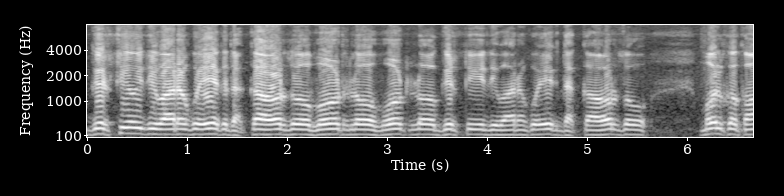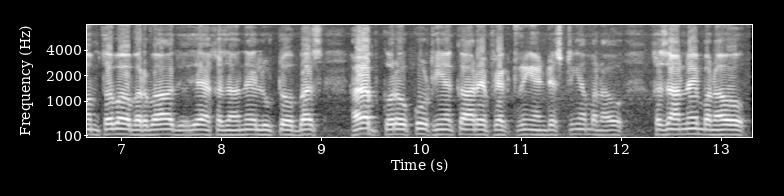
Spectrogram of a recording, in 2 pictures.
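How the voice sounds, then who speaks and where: A man's voice: medium pitch, smooth. A man telling a folk tale in a casual spoken style, rambling into commentary with long, repetitive lists. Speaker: storyteller.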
